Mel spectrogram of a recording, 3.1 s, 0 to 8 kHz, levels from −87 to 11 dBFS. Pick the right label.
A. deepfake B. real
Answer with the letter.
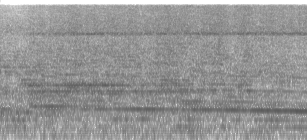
B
